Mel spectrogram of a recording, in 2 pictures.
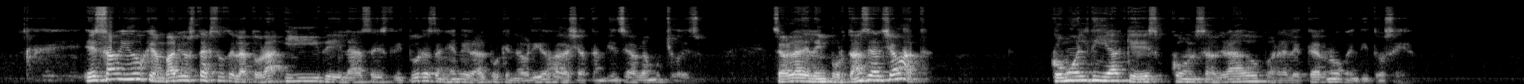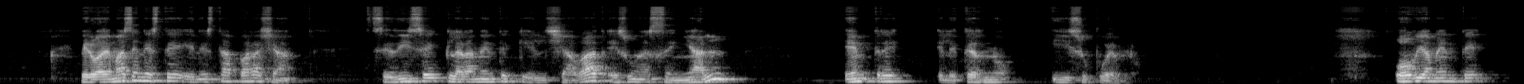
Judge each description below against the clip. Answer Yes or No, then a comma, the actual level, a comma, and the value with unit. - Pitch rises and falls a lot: Yes, wide, 5.7 semitones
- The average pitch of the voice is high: No, low, 135 Hz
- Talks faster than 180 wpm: No, average, 130 wpm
